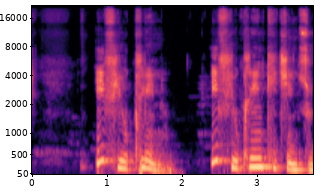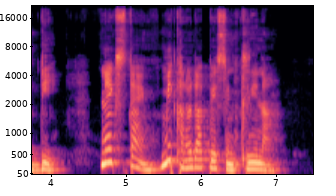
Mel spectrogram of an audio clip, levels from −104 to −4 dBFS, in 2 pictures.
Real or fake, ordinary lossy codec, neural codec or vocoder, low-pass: real; none; none; none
